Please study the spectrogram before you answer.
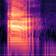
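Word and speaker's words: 二: Vậy khi nào đọc là lẻng, khi nào đọc là er? Số 2 sẽ được đọc là er khi nó là số đếm.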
